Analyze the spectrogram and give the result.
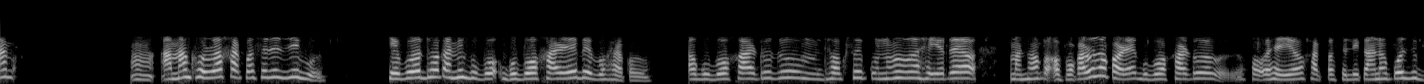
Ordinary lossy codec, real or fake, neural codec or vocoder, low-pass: none; real; none; 3.6 kHz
